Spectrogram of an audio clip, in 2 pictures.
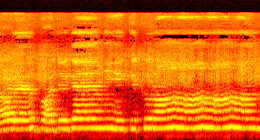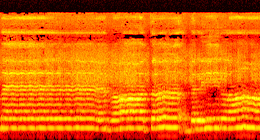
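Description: A man singing a Gojri mahiya solo, without accompaniment, in long drawn-out held notes with small ornamental wavers in pitch, breaking briefly for breath twice.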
